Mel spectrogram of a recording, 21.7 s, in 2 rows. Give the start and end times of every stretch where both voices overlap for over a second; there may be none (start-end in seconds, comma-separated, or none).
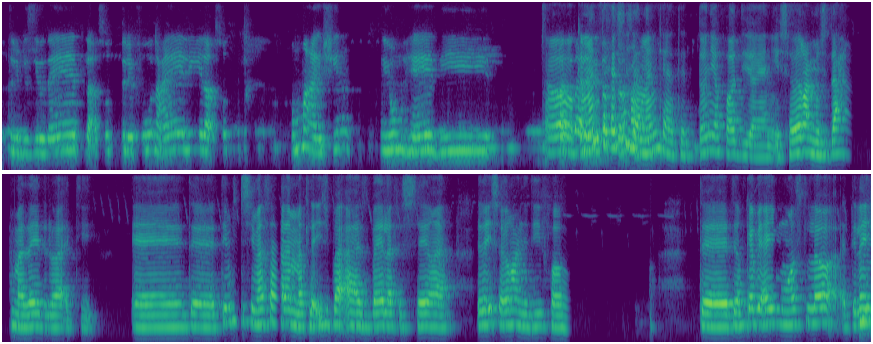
6.9-8.1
